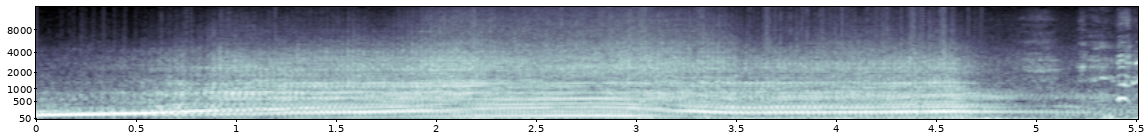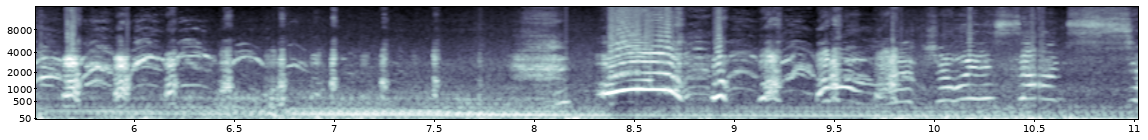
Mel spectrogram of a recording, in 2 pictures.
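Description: Straight-piped V8 Genesis sedan revving hard, the exhaust note sweeping up and down in loud rising and falling pulls, then settling into a rumbling idle while people chatter excitedly over it.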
